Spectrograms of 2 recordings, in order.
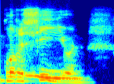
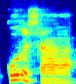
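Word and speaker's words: كرسي: Tapi kalau kursiun tidak dikasih titik 2 di bawahnya, nanti itu jadi berubah bukan huruf ya, tapi jadi alif bengkok. Ya, alif bengkok. Jadi bacanya bukan kursiun, tapi kursa.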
